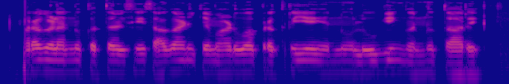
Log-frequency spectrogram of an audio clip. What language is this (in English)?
Kannada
